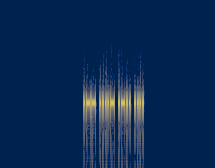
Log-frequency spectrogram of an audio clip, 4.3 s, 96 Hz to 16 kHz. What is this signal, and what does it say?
Morse code, heard as a keyed tone, about 46 wpm, 700 Hz. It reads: W4LH
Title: USA Call Signs - 4 Characters - Repeated 2x - 45wpm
